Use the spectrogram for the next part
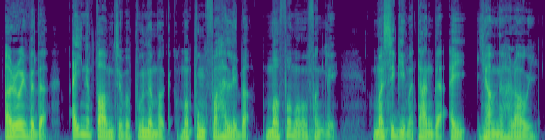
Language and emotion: Manipuri, happy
